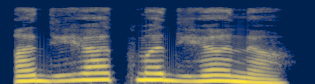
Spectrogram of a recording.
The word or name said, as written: ಅಧ್ಯಾತ್ಮಧ್ಯಾನ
